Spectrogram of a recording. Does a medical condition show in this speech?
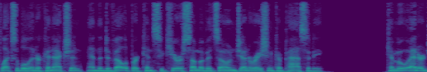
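No.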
